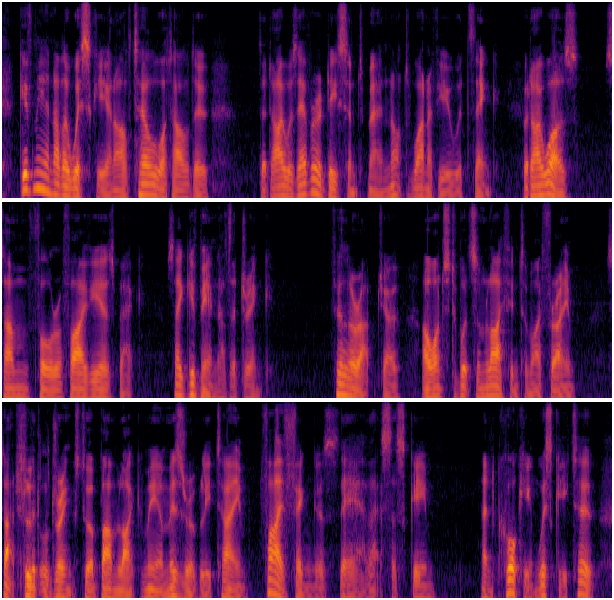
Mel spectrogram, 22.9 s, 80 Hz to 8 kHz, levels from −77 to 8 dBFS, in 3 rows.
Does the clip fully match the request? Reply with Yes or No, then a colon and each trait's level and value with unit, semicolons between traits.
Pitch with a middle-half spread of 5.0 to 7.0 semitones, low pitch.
Yes: average, 5.3 semitones; very low, 85 Hz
